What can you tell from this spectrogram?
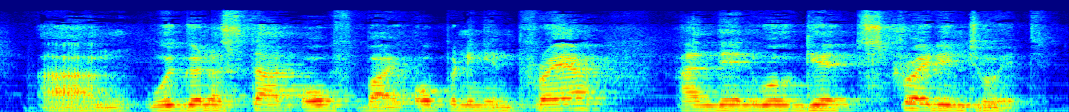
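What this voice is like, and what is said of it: Hoarse, nearly lost voice. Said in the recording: “apologize for my voice. My voice is almost gone, but hopefully I'm still audible”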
